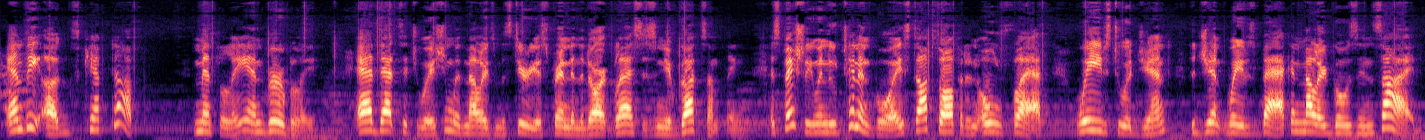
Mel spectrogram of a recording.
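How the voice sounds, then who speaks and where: An actress playing a confident, nosy private eye in a breezy, slangy 1940s radio style. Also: female voice, medium pitch, expressive, moderate pace, lightly acted. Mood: wry narrating. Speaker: lead actress in a radio detective serial. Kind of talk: 1940s radio acting, hard-boiled narration and dialogue. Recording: vintage radio show, music behind.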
